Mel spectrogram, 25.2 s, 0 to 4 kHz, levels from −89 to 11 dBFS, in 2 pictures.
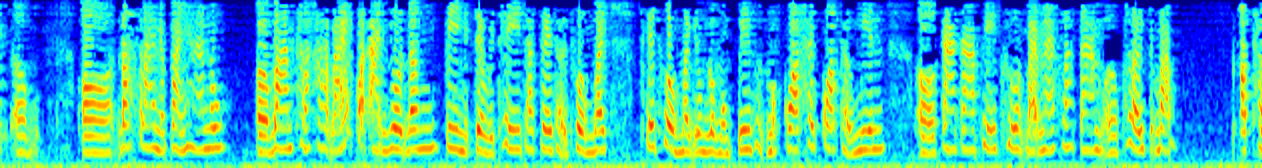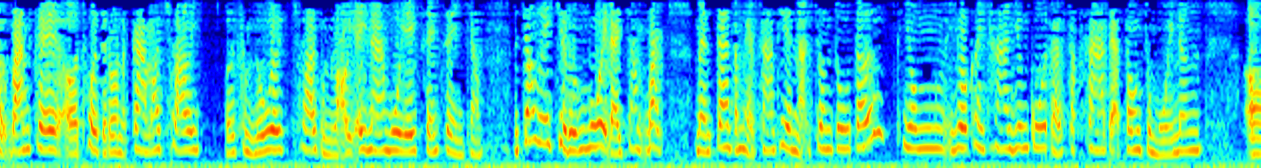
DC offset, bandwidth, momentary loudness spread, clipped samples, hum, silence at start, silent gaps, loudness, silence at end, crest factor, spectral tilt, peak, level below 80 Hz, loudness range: under 0.1%; 4 kHz; 9 LU; under 0.1%; none; 0 s; none; -16 LUFS; 0 s; 16 dB; -8.5 dB/octave; 0 dBFS; -40 dBFS; 3 LU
